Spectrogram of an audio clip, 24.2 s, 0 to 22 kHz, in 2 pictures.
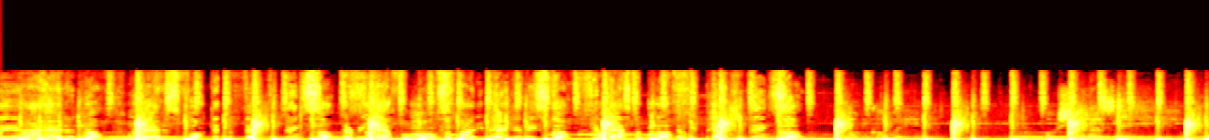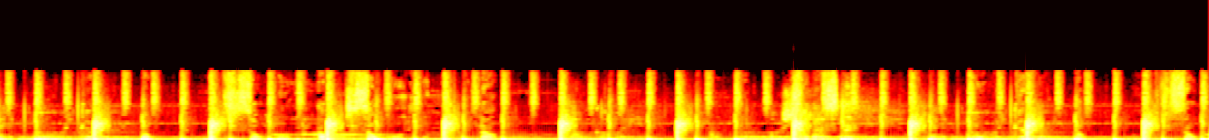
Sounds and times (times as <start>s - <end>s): Singing: 0.0s - 9.4s, 10.4s - 24.1s
Hip hop music: 0.0s - 24.1s.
